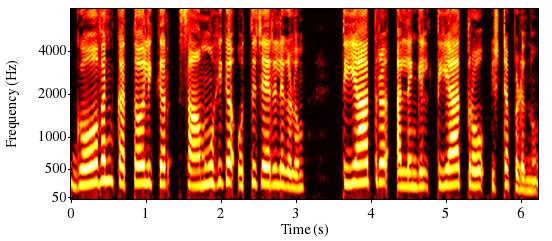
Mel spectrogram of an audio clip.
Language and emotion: Malayalam, neutral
